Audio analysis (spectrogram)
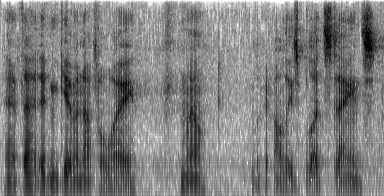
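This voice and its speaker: A man quietly giving gameplay commentary at home early in the morning, keeping his deep, low voice hushed so he won't wake anyone. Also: normal speed, vocal fry. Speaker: let's play host. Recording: noisy background hiss.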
